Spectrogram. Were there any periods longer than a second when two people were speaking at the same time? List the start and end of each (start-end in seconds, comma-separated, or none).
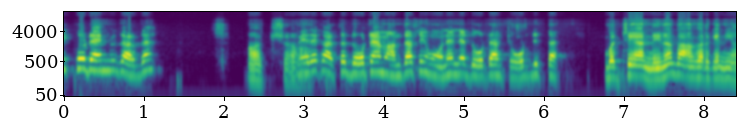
none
